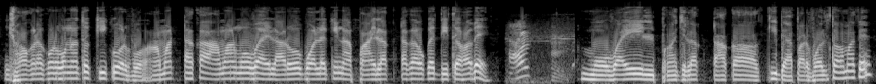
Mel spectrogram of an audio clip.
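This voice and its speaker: A woman's voice: fairly high pitch, steady tone, fairly quick, natural voice. A woman voicing a bossy, greedy young male schemer in a comic cartoon, brash and foul-mouthed, with a West Bengal accent. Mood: indignant. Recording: loud music behind the voice. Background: music.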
